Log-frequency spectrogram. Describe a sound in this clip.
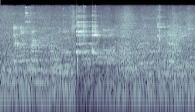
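Glass bottles clink together in a toast.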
